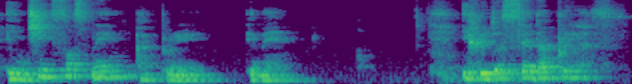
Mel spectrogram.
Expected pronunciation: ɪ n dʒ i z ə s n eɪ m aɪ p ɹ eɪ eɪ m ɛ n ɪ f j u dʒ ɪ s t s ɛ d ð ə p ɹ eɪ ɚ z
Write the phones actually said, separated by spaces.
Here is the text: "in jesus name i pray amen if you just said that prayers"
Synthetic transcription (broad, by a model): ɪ n dʒ i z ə s n eɪ m aɪ p ɹ eɪ eɪ m ɛ n ɪ f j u dʒ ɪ s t s ɛ d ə p ɹ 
